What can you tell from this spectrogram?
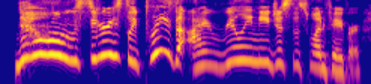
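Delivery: high, loud desperate plea; beg, don't let them shut the door; pleading. Acted. Villain begging his neighbor for sugar, high and loud.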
